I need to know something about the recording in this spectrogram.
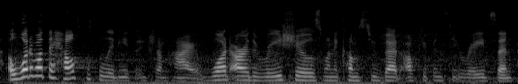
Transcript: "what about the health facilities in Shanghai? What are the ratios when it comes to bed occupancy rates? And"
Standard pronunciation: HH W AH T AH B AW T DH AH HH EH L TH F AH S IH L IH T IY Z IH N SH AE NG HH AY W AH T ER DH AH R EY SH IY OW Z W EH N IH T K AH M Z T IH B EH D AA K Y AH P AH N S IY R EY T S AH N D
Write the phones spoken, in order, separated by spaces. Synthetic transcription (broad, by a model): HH W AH T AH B AW T DH AH HH EH L TH F AH S IH L IH T IY Z IH N SH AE NG HH AY W AH T ER DH AH R EY SH IY OW Z W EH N IH T K AH M Z T IH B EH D AA K Y AH P AH N S IY R EY T S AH N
